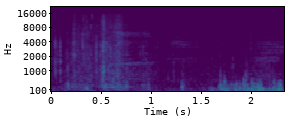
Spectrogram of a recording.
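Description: Uneven crunching and scuffing on packed snow from people moving and kneeling at the ice hole, with a short rush of noise in the first second.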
